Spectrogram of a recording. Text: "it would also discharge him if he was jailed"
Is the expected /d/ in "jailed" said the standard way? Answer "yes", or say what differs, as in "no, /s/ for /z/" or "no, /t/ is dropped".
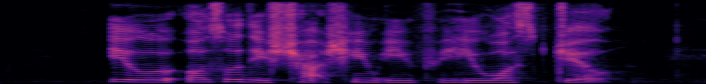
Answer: no, /d/ is dropped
